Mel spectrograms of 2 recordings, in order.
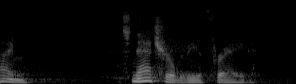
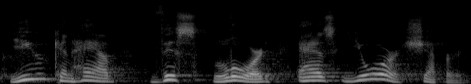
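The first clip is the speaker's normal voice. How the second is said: ordinary talk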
